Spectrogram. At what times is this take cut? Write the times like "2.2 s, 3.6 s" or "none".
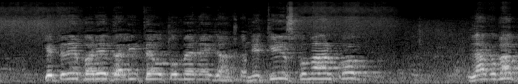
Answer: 2.4 s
